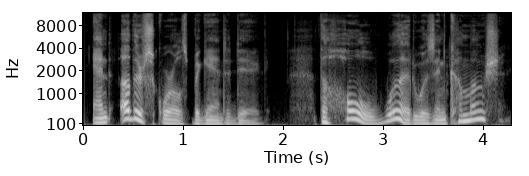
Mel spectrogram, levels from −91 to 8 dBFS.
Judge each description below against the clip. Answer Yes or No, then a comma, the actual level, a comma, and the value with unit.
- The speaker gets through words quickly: No, average, 155 wpm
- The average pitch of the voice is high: No, medium, 140 Hz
